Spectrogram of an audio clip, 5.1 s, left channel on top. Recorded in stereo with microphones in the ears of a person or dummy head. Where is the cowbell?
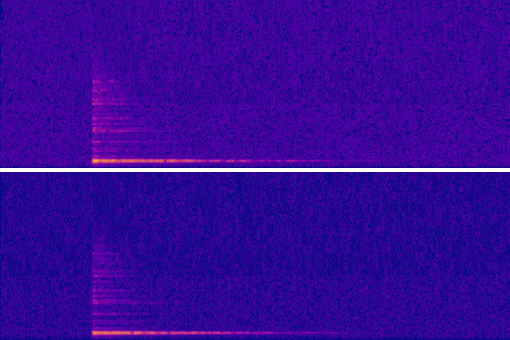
15° left (ahead or behind), 0.9 m.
